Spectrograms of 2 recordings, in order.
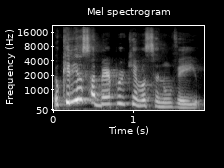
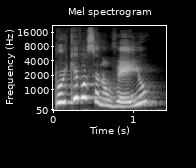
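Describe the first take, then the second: First: Flat statement, falling at the end, "queria" most prominent; falling statement with no question rise; statement tune. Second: High question, rising on "que" and through "veio"; rising question with "que" stressed; question tune. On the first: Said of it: "vai ficar assim". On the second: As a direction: ask it as a real question, lifting at the end. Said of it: "Pensa assim". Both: Shown as a demonstration.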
